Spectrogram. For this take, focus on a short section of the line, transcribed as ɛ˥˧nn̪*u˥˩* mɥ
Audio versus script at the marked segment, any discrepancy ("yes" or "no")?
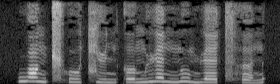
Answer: no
